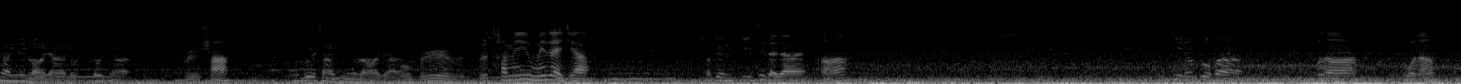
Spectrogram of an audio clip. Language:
Chinese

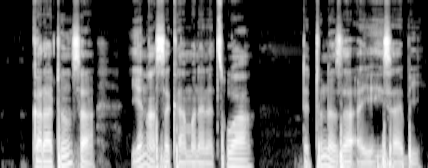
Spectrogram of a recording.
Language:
Hausa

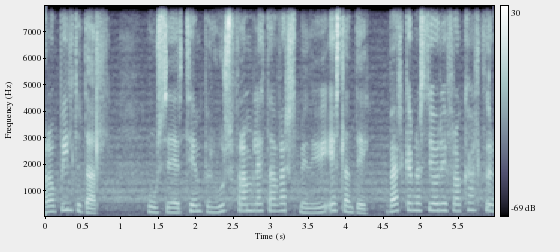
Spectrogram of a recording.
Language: Icelandic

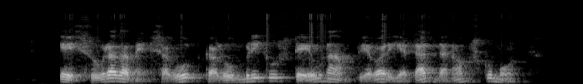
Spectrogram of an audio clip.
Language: Catalan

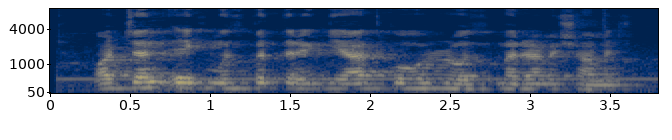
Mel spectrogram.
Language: Urdu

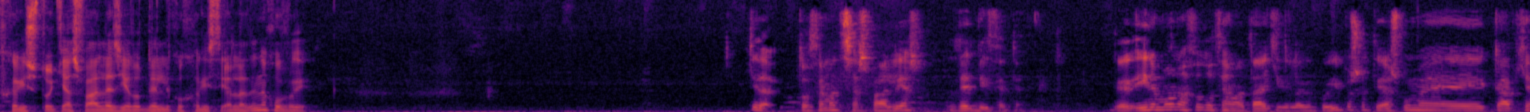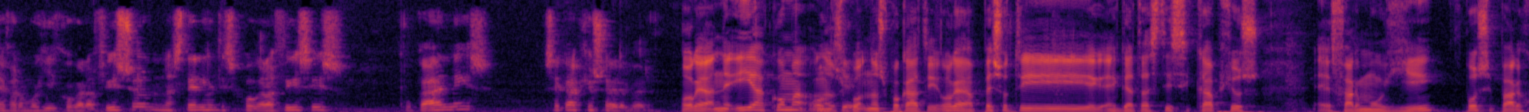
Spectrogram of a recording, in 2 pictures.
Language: Greek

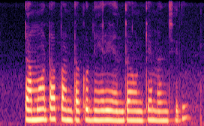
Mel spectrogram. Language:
Telugu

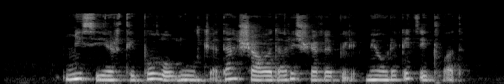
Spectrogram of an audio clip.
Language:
Georgian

